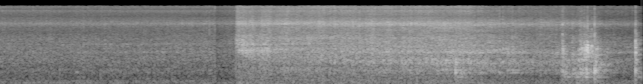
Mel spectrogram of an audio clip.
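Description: Grated coconut and sugar sizzling quietly in a hot steel pan. About two seconds in, water is poured onto the hot sugar and hisses loudly and suddenly for about two seconds, then fades. Near the end a spatula scrapes and taps against the pan.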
